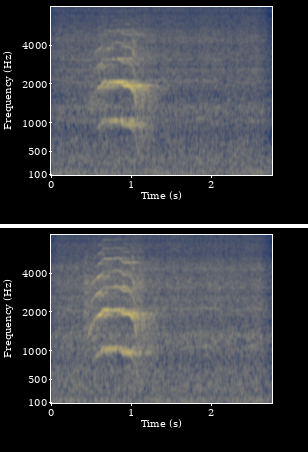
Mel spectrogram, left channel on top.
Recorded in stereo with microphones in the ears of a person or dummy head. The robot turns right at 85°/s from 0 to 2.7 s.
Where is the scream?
70° right, 5 m; by 1.2 s straight ahead, 5 m.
